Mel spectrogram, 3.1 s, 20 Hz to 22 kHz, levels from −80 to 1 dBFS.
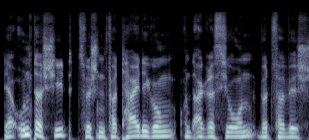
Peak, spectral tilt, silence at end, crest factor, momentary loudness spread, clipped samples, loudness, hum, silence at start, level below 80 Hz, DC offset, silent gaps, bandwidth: -4 dBFS; -6 dB/octave; 0 s; 14 dB; 6 LU; under 0.1%; -19 LUFS; none; 0.05 s; -42 dBFS; under 0.1%; none; 15.5 kHz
